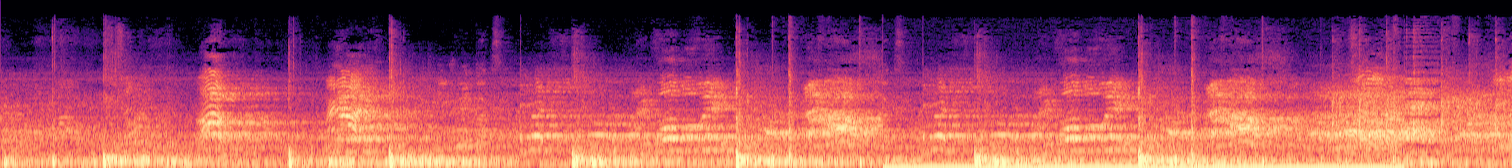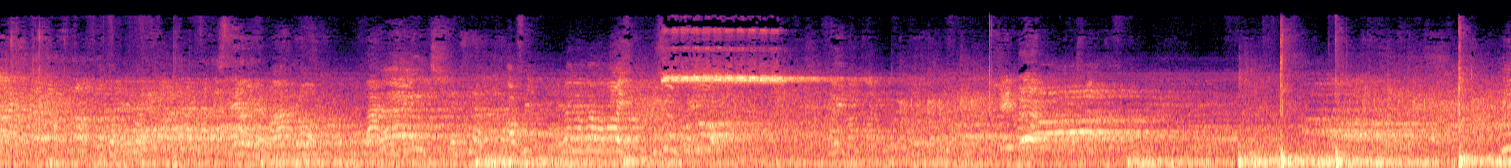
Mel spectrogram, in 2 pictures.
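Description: Indoor soccer in a large, echoing turf hall: the ball being kicked and bouncing with sharp knocks, and players shouting to each other. A single short whistle blast, most likely the referee's, comes about two-thirds of the way in.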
